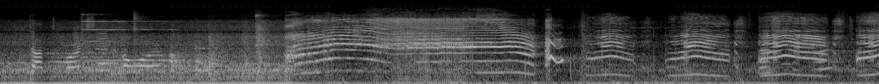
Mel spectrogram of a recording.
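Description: Baby crying: short fussing sounds at first, then a long wailing cry about three seconds in, followed by a string of shorter rising-and-falling cries about once a second.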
